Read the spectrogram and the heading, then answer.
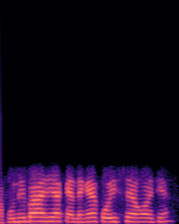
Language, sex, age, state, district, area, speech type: Assamese, female, 18-30, Assam, Lakhimpur, urban, conversation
